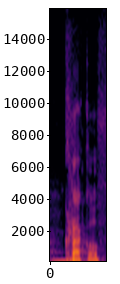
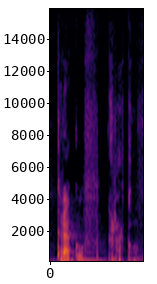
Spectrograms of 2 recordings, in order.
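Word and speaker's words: Kraków: lot of castles if you how is it pronounced kov kov kov okay I like it a lot of castles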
